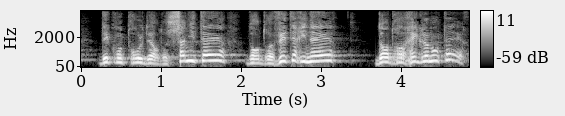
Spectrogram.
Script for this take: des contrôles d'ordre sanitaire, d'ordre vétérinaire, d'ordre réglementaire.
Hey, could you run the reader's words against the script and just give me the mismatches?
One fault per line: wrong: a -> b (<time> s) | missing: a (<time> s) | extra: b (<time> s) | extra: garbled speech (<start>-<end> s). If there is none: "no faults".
no faults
